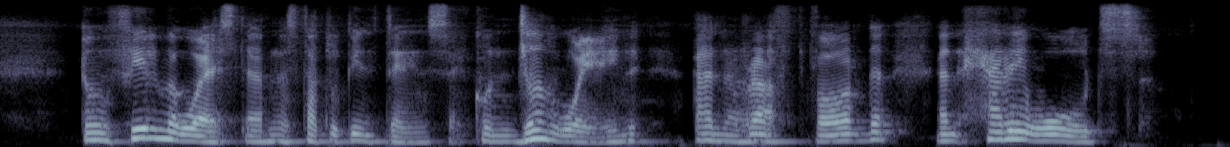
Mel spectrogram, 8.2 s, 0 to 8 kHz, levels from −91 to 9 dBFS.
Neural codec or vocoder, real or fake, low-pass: codec, 32 kHz, 1.9 kbps, SNAC; fake; 7.2 kHz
